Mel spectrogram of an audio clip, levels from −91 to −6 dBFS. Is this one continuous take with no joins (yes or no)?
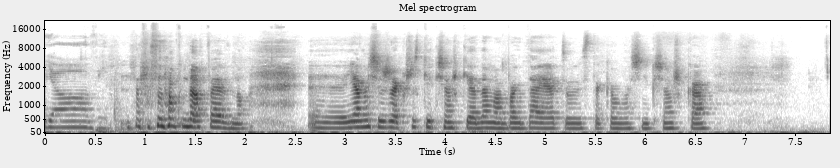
yes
